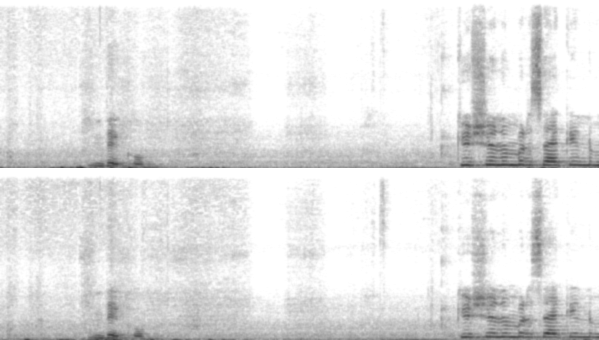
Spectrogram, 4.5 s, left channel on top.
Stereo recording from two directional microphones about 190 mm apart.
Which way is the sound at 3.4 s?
35° left (ahead or behind).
